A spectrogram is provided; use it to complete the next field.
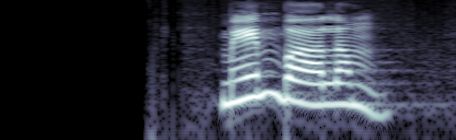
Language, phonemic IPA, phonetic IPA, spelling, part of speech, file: Tamil, /meːmbɑːlɐm/, [meːmbäːlɐm], மேம்பாலம், noun, Ta-மேம்பாலம்.ogg
- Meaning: overpass, flyover, overbridge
